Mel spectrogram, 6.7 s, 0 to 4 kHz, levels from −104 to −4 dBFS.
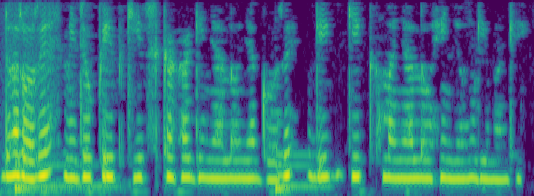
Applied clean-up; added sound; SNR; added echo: classical method Wiener filter.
